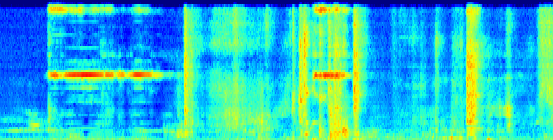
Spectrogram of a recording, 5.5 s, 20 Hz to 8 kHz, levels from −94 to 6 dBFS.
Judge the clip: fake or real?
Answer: fake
